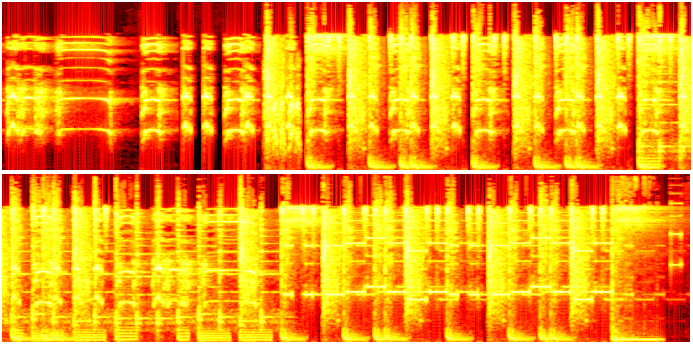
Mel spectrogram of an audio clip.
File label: Wake Up Call Mix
